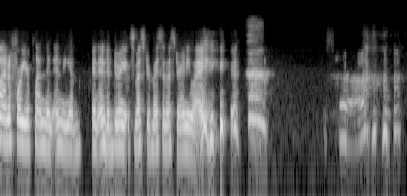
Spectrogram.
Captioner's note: laughs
